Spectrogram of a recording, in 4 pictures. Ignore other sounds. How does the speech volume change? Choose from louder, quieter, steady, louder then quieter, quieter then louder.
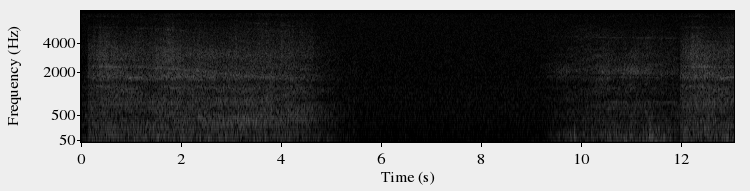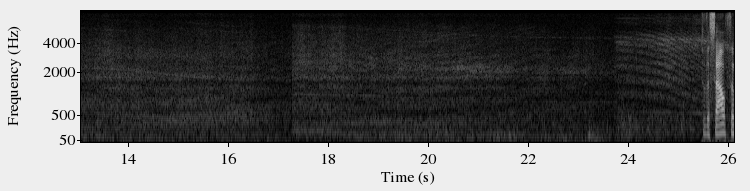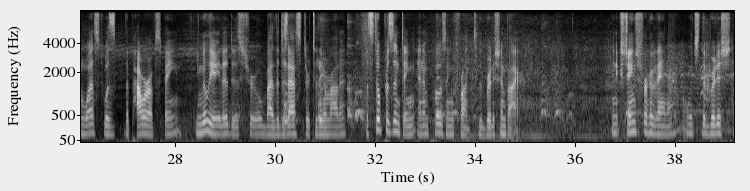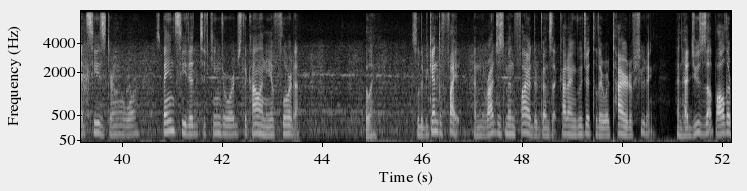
steady.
